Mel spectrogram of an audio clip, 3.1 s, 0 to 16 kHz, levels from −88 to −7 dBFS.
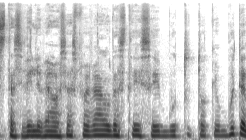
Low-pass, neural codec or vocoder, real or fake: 14.4 kHz; vocoder, 44.1 kHz, 128 mel bands every 512 samples, BigVGAN v2; fake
